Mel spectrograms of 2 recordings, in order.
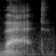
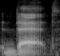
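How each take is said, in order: First: The word starts with a th sound. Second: The word starts with a d sound. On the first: The speaker is from further north. "closer to the northern, they enunciate th like that" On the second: The speaker is from the south. "southern people say dat, D A T"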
